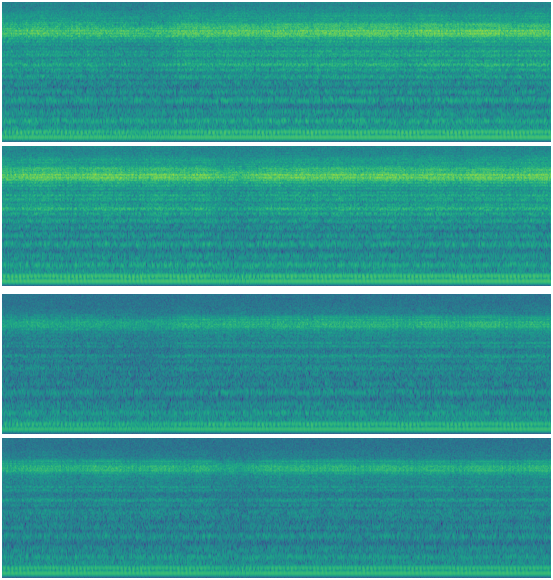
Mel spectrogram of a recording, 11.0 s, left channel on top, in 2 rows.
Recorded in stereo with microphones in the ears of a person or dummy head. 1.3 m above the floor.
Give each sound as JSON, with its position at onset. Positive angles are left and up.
{"t": 0.0, "sound": "a fan", "side_deg": 70}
